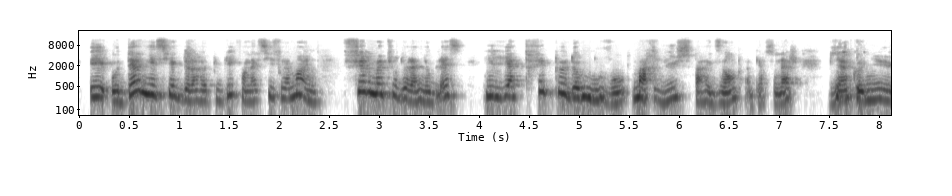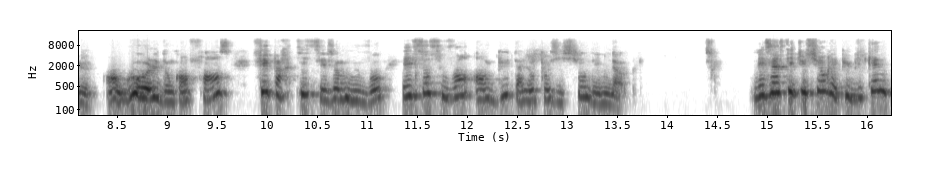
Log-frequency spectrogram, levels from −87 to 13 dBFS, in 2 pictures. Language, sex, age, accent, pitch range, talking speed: French, female, 50-69, French, 205-300 Hz, 200 wpm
